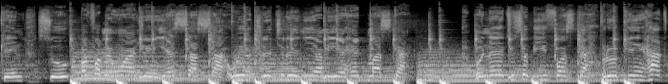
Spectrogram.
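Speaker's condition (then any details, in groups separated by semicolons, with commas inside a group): No condition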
